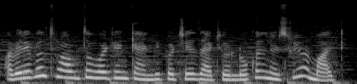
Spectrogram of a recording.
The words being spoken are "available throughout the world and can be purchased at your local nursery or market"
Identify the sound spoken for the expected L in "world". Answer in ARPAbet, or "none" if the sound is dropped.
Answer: none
